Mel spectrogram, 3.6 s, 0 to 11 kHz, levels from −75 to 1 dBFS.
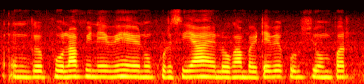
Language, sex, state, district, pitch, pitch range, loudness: Hindi, female, Himachal Pradesh, Shimla, 200 Hz, 195-205 Hz, -17 LUFS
